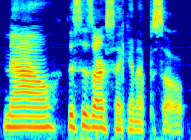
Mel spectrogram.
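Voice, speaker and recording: A woman with a medium-pitched, bright, forceful voice hosts her own podcast, talking fairly quickly in a casual solo format. She's congested and sniffling, rambles informally, keeps restarting, and checks in with "right?" The close podcast mic gives a dry, clean studio sound.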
